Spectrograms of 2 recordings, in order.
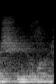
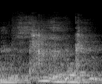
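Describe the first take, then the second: First: It is said in a flat, gloomy voice. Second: It is said in a bright, happy voice.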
